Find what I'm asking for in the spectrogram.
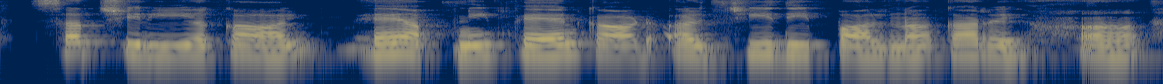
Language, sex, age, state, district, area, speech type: Punjabi, female, 45-60, Punjab, Jalandhar, urban, read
